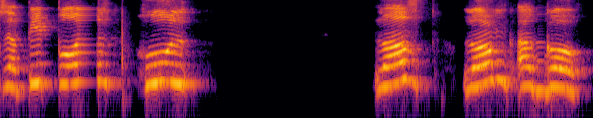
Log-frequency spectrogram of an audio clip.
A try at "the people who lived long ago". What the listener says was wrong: So this one is lived, not loved. Cross the O and put I, all of you. Lived long ago. So we study history to learn about the people who lived long ago, not loved, lived.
